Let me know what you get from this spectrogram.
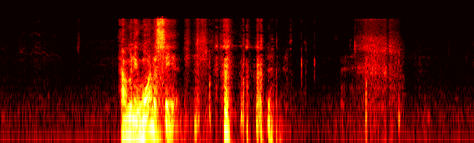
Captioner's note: laughter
